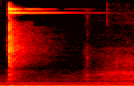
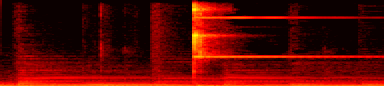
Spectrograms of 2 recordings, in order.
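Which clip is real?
The second.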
